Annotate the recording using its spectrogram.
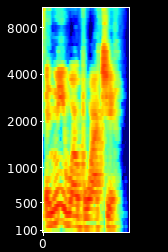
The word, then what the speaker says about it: Aniwa Boachie: In the same way, me, like how I would pronounce my name is Aniwa Boachie. That's how I would say it. But already you can hear that I kind of changed my accent slightly. So obviously being here, right, having a name like Aniwa as well.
